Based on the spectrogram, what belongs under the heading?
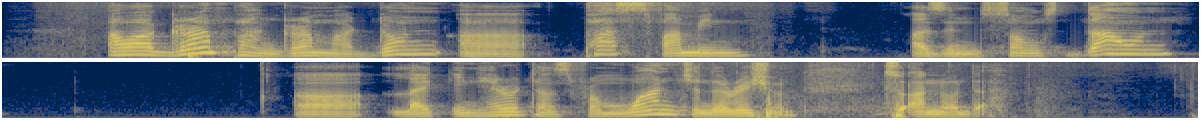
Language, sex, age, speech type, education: Nigerian Pidgin, male, 30-45, spontaneous, tertiary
